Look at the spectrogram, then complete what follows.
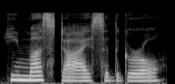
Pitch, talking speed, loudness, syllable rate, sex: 180 Hz, 205 wpm, -17 LUFS, 3.8 syllables/s, female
